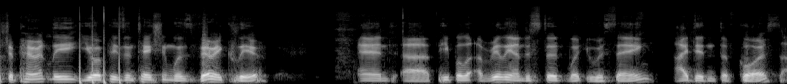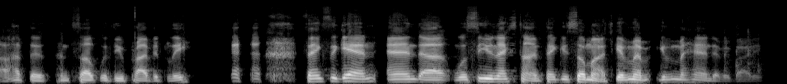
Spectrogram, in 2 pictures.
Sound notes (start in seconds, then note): 10.2 laughs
